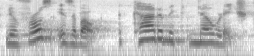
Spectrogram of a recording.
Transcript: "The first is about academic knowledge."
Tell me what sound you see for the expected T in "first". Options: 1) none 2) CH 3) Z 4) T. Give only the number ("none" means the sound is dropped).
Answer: 1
